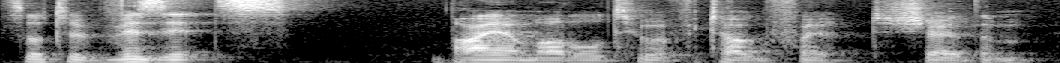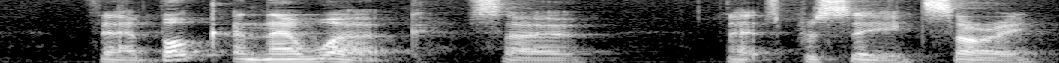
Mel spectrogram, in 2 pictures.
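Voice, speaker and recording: A man hosting a casual interview, chatty and quick to jump in with comments and laughs. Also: on the low side, fairly even intonation, a little mellow. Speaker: interviewer and show host.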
